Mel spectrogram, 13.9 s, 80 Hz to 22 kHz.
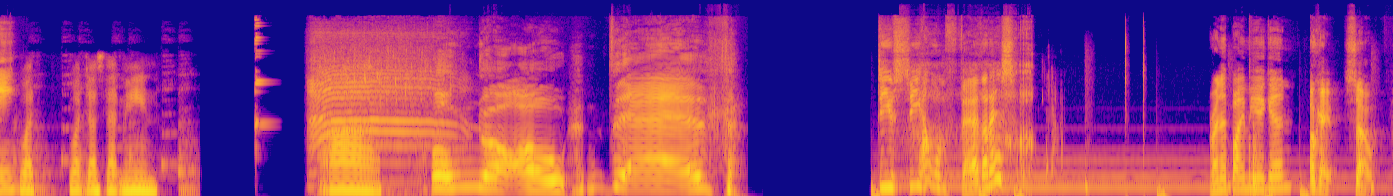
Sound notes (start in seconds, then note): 3.0 both scream; 9.8 drinking sounds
